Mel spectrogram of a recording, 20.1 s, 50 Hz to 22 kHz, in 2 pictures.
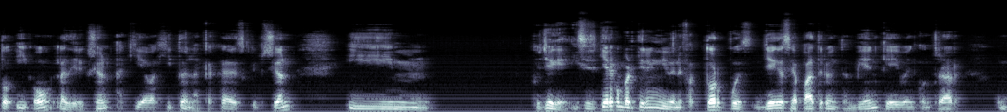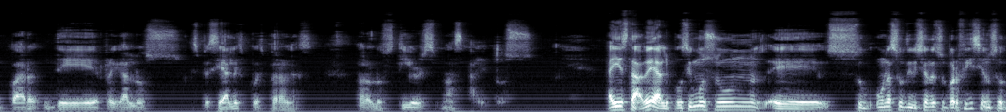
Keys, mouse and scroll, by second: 0.4-1.5 drag, 2.0 middle click, 2.2 Tab, 12.9 g, 15.0-16.0 shift+drag, 17.8-20.1 middle drag.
